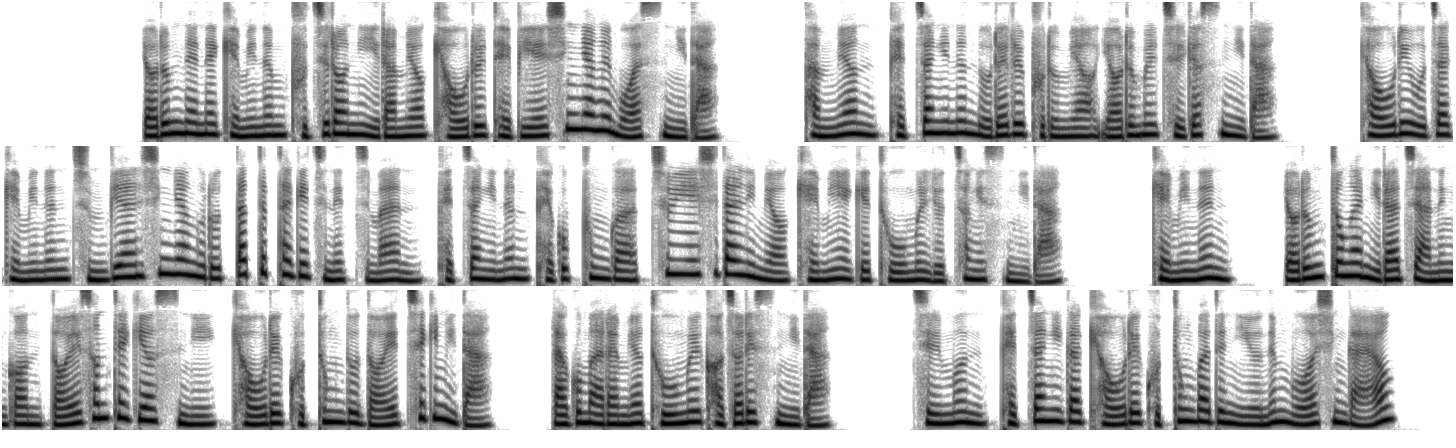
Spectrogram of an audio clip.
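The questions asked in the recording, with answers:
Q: 배짱이가 겨울에 고통받은 이유는 무엇인가요?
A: 여름 동안 일하지 않고 노래만 부르며 식량을 준비하지 않았기 때문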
